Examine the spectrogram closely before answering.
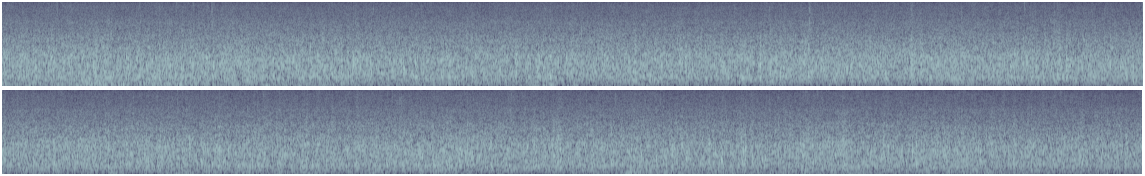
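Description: Rain falling steadily, an even hiss that holds at the same level throughout, with no thunder.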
